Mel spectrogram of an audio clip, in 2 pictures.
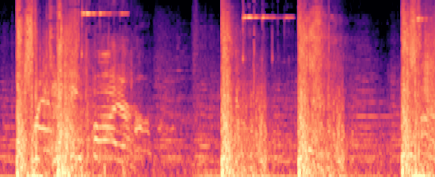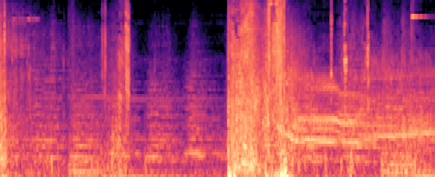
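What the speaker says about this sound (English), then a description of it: "We're taking fire!" Bursts of gunfire from the Medal of Honor video game, set in Japanese-occupied Singapore, crack out in loud repeated volleys about every second, with chatter and game sounds between them.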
